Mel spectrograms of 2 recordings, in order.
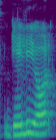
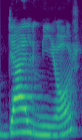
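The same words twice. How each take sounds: First: Said in the usual way. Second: GELMIYOR with a louder, punched GEL; gelmiyor, first syllable stressed, the rest trailing after. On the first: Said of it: "if it's negative". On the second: Shown as a demonstration. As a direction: lean hard on the GEL in gelmiyor. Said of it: "then that gel is".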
